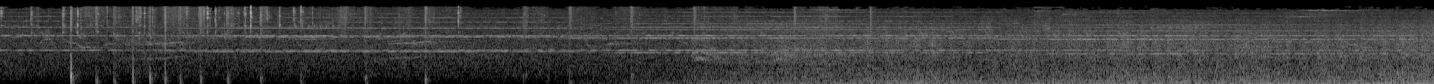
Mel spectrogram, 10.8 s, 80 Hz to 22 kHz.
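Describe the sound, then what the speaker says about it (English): A train arrives in Red Dead Redemption 2, its rumble building steadily from a low roar after a run of crisp horse hoof clops, growing louder and closer to the end. "Train should be here any minute now."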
